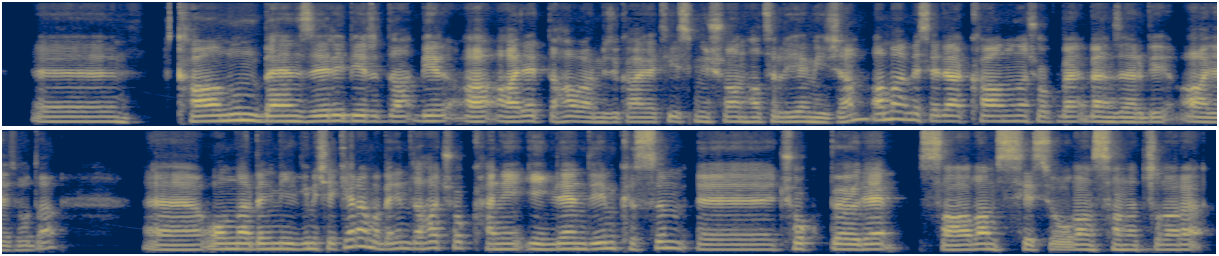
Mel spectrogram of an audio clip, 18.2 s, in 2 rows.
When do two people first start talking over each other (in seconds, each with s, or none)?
none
